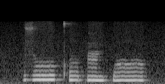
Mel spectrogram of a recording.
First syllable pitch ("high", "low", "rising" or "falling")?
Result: high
